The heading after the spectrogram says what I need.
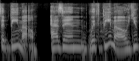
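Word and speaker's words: BMO: when you do I bet you'll call us BM o don't worry it's more common than you think but we actually pronounce it beo as in with beo you can earn a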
